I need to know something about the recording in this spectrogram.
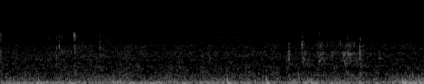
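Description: Outdoor water ambience: a steady low rumble with small splashes and drips of water, most of them in the second half.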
